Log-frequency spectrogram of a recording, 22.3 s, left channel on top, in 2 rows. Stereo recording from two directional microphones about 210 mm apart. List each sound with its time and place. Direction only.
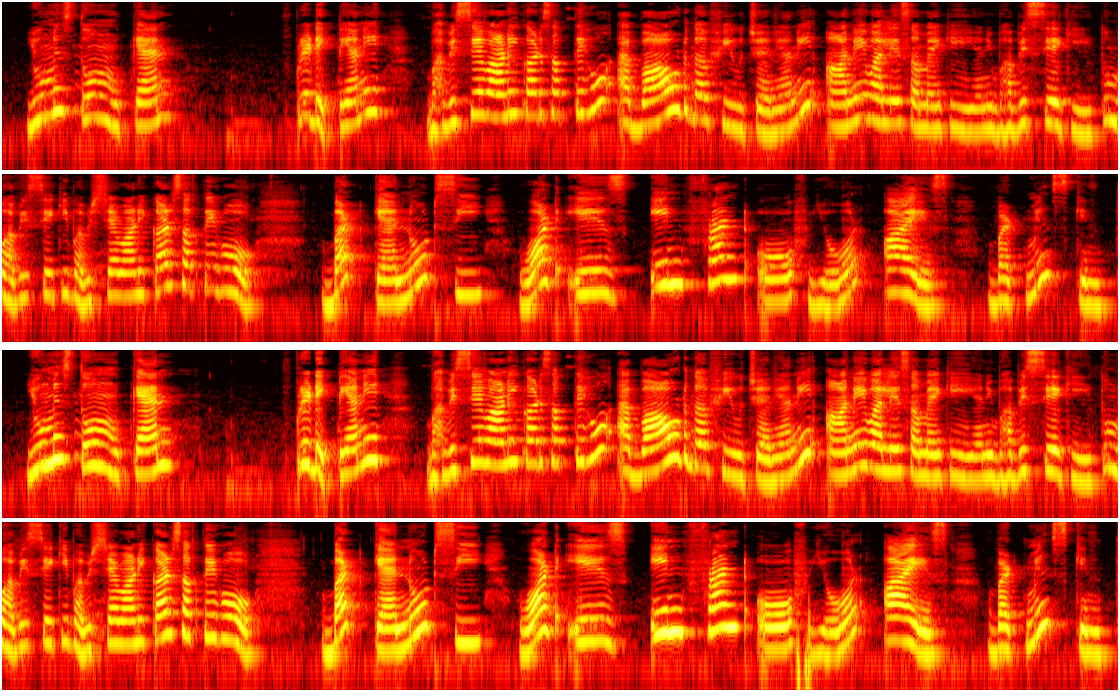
0.3 s a woman's voice: 30° right (ahead or behind)
2.9 s a woman's voice: 30° right (ahead or behind)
